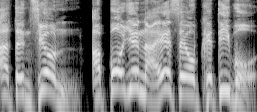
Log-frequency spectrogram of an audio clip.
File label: Es Speech Quick Commands Ally Ship; World Of Warships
